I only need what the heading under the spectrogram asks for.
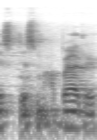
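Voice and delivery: ordinary talk

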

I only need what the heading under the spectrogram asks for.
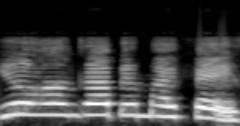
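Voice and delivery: very high, shrill, stretched-out shouting. Retelling a woman at an event yelling at her partner; retelling a woman yelling. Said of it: "she was yelling".

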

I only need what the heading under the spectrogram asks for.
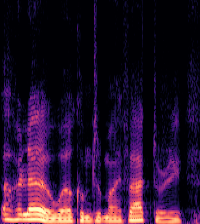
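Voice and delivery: put-on soft, low-key, underplayed British accent. Describing a scene where the business owner comes up, undertone british accent. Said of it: "he's got like a very undertone British accent".

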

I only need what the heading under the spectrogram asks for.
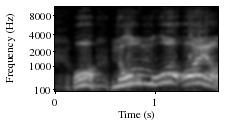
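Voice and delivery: very high, very loud, very slow, shrill derisive outcry. Mocking a politician's stance on oil: mocking Bernie Sanders impression. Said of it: "crazy socialist loon Bernie Sanders just says".

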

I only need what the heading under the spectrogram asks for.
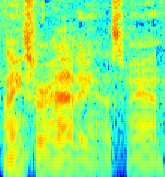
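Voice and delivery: said without enthusiasm, unenthused. Guest thanking the host at the start of a show, unenthusiastic. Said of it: "you sound so enthused".

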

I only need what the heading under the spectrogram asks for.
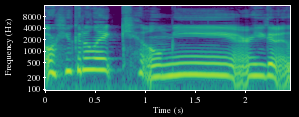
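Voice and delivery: high, silly, teasing, flirty pretend fright. Retelling a horror scene, imitating Tatum's silly flirty fake fear. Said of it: "doing her whole, like, silly Tatum thing".

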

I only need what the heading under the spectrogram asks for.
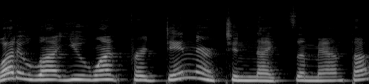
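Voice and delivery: put-on very high, slow, sing-song baby-talk voice. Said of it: "that kid voice that some people use".

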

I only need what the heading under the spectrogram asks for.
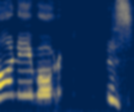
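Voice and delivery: mock screamed word. Retelling how a game show host pointed at his wife and screamed, imitating a scream. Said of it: "and screamed".

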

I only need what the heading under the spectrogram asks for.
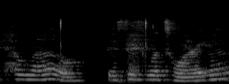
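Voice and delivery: soft, sultry, very slow, drawn-out voice. Showing how your co-host always introduces herself, doing a sultry Latoria impression. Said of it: "the sultry sounds of Latoria".

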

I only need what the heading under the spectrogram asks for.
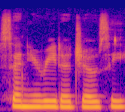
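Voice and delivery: hushed, soft voice. Retelling an amazing moment where she speaks up, saying it quietly. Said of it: "She just quietly goes".

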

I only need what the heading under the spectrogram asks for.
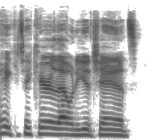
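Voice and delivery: put-on passive-aggressive tone. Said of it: "You're an asshole".

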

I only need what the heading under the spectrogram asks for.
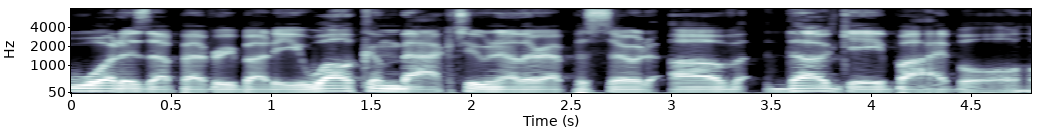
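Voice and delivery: deep, put-on, fake show-intro announcer voice. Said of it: "start talking in my straight voice again".

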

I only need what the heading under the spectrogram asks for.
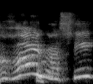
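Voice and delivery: squeaked out, high and loud. Describing a podcast game, speaker is turned into a mouse and greets Rusty, Mickey Mouse voice. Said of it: "you will talk like a mouse".

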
